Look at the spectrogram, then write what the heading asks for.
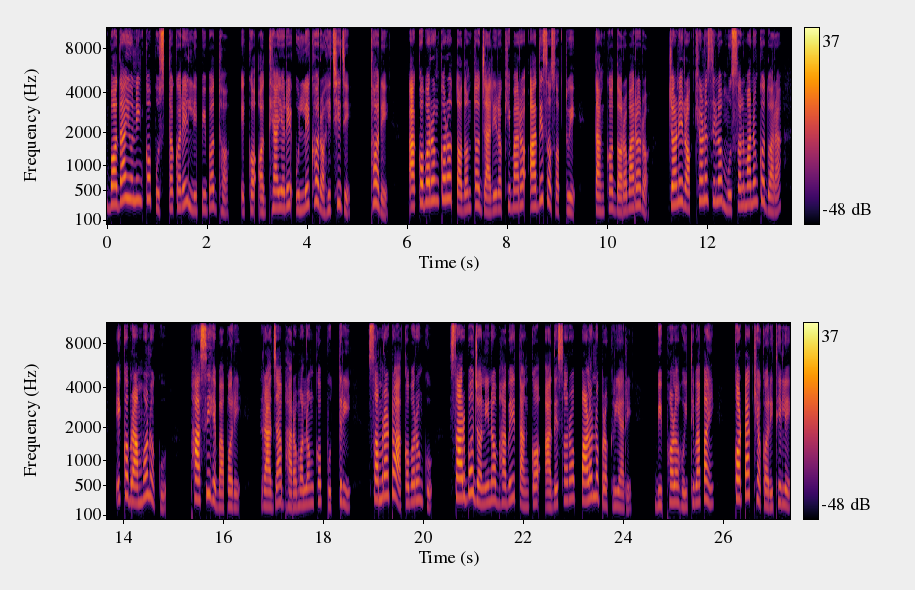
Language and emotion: Odia, neutral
